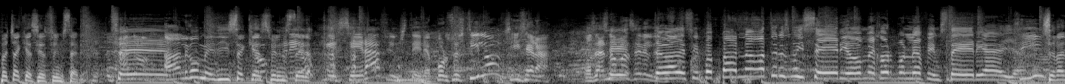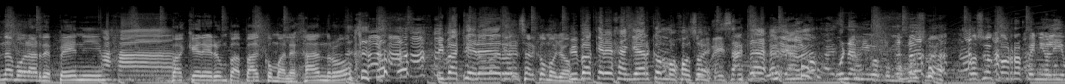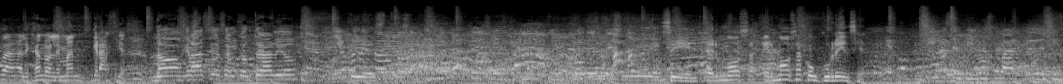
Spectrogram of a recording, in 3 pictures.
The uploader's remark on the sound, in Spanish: Para celebrar los mil episodios, grabamos en Cinépolis VIP de Plaza Universidad, tras una Premiere exclusiva de #Rocketman. Convivimos con amigos y colegas que nos han acompañado.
